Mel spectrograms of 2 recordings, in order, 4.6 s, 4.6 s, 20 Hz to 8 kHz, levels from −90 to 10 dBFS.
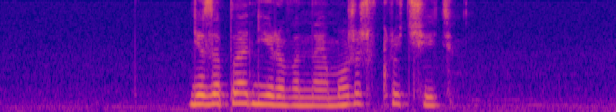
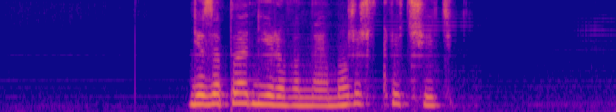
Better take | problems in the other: first | noise reduction (neural separator model SepFormer DNS4)

